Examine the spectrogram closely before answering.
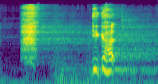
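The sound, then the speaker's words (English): A man gasps for air after being knocked down in a dramatized attack. Short, harsh, breathy gasps are heard: one early and another broken burst about a second later, with quiet breathing between them. “And there is Bill, gasping for air.”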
